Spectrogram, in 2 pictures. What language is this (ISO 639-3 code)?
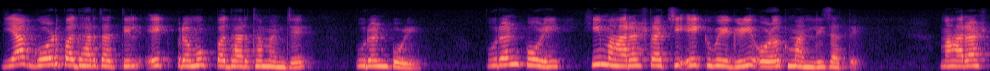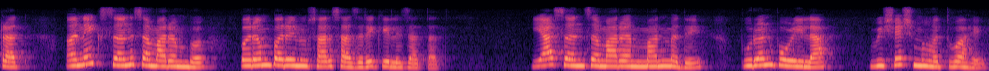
mar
